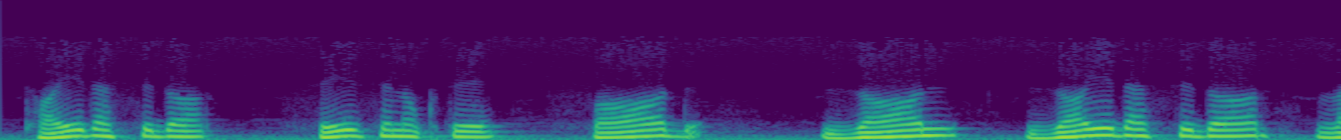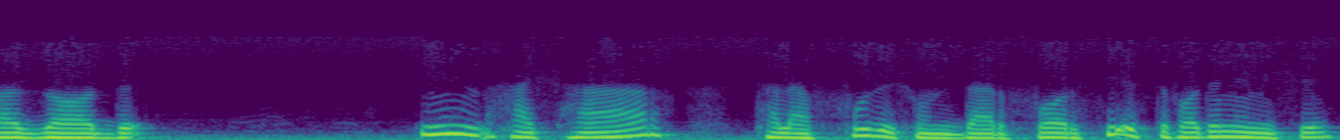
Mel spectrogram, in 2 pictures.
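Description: A man teaching a recorded lesson, speaking in a measured way and putting questions to his listeners. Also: medium pitch. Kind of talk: recorded lesson on letter pronunciation. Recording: phone-like narrow band recording.

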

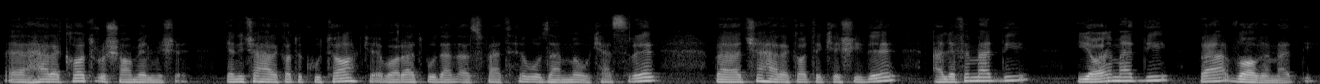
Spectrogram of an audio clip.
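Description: A man gives a recorded lesson in Quran reading, in a mellow, warm voice at a middling pitch. He explains quickly, then chants each example word slowly and stretches it out, and asks listeners to repeat after him.

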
